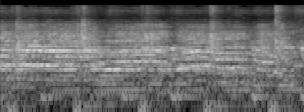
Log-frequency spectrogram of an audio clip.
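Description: Music in which a group of voices sings over a steady drum beat of about two beats a second.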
